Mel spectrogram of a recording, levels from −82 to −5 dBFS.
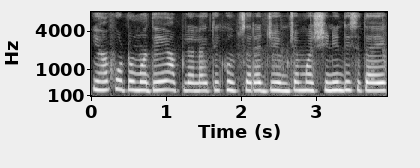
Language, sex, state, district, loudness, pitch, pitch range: Marathi, female, Maharashtra, Pune, -13 LUFS, 285 Hz, 280-295 Hz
